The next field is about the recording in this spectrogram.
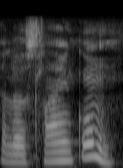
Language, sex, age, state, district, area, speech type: Kashmiri, male, 18-30, Jammu and Kashmir, Baramulla, rural, spontaneous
